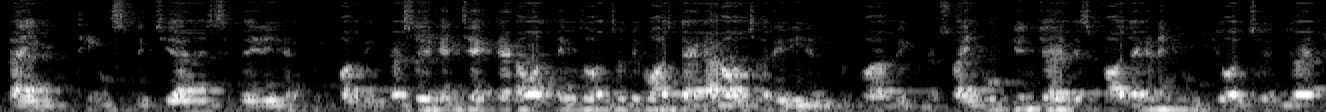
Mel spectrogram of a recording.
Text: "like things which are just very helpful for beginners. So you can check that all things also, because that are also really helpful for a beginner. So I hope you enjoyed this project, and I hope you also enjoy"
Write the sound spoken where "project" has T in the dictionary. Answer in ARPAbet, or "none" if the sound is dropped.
none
